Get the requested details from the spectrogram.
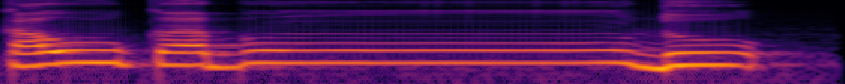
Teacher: تو یہاں پہ تنوین کی جو آواز ہے وہ اخفا یہاں ہوگی۔ کوكب دو، ہم یہ نہیں پڑھیں گے کوكبٌ دو، بلکہ کوكب دو، یہ اس کی آواز ہوگی۔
